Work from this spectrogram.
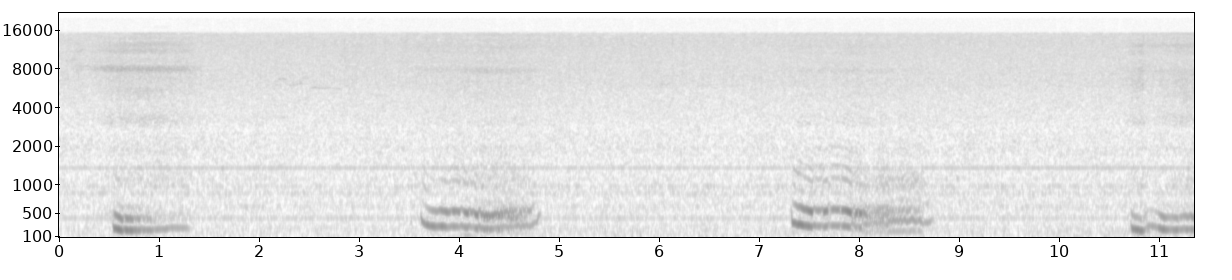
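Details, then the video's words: A sleeping house cat snores loudly with a humming, tonal sound. Four buzzing breaths come roughly every three and a half seconds, with near silence between them in a quiet room. "Кошка храпит"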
